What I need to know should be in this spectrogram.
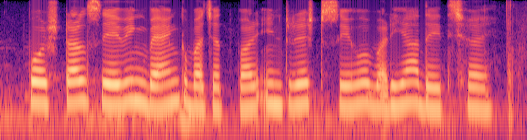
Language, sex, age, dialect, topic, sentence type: Maithili, female, 41-45, Bajjika, banking, statement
